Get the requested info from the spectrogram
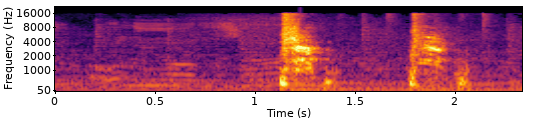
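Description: A man sneezing twice, two short sharp bursts about a second in and near the end, over steady background music.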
